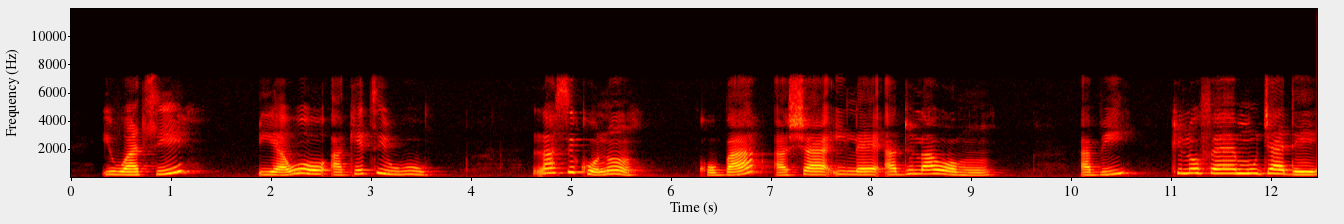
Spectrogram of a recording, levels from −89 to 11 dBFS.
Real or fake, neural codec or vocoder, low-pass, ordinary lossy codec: real; none; 7.2 kHz; none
